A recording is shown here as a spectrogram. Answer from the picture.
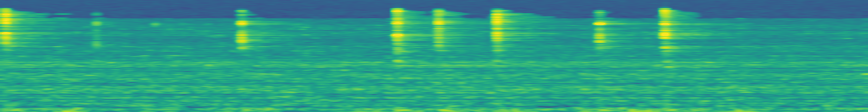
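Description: Faint computer mouse clicks, about eight at irregular spacing, over near-silent room tone.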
